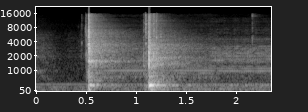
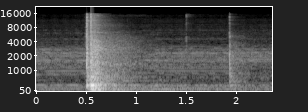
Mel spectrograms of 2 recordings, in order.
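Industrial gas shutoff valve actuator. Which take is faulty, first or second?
second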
